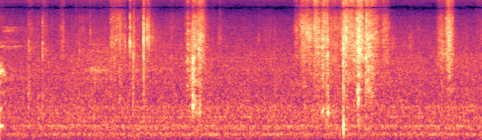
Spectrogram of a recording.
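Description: Chipboard and fabric being handled on a craft cutting mat, with soft rustles and scrapes and a small cluster of clicks and taps about four seconds in, as a hand hole punch is worked through the board and fabric.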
